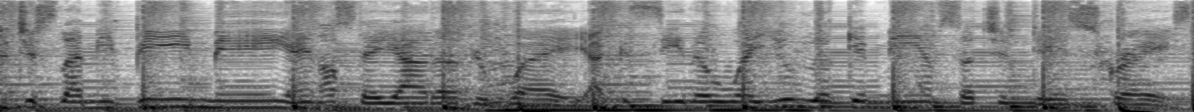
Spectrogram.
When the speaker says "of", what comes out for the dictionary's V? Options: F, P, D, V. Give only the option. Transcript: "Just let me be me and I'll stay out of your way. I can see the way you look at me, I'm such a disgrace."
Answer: V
